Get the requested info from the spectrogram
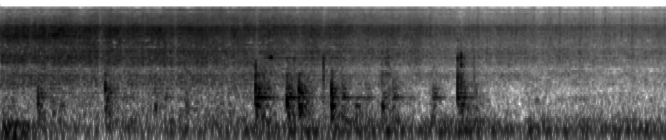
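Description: Onion-and-spice masala sizzling in hot oil in a nonstick kadai while a wooden spatula stirs it. Several short scrapes and knocks of the spatula against the pan come between about three and six seconds in, and the sizzle slowly dies down toward the end.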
